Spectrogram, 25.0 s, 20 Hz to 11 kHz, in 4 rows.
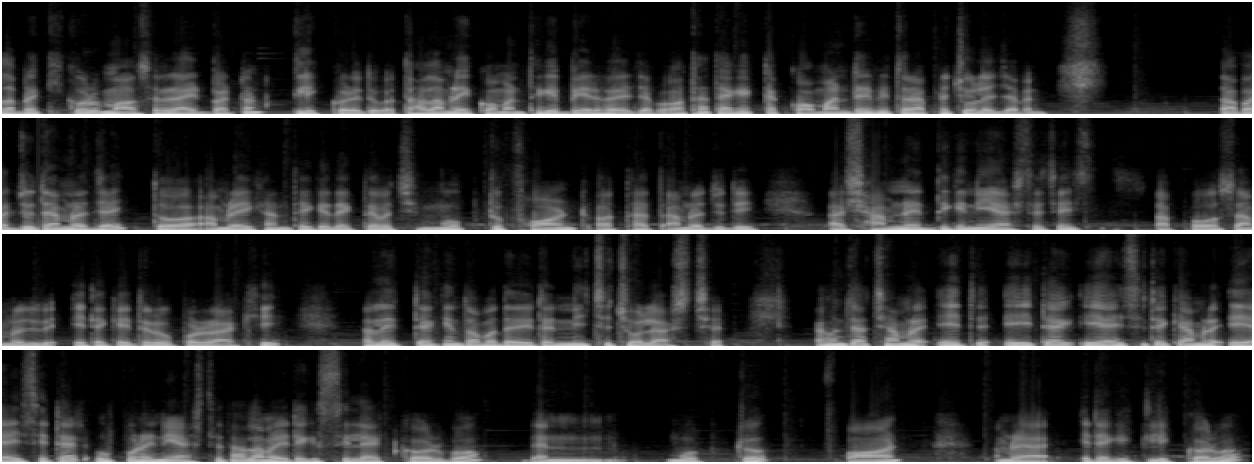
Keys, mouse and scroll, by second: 0.9 right click, 2.3 click, 6.0 click, 21.2 click.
